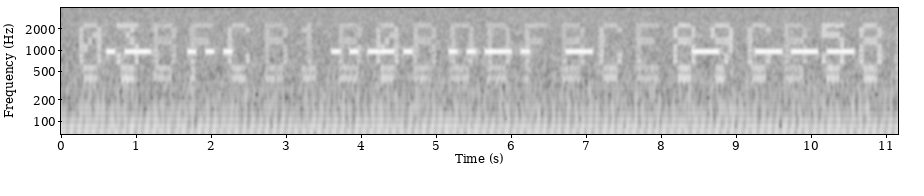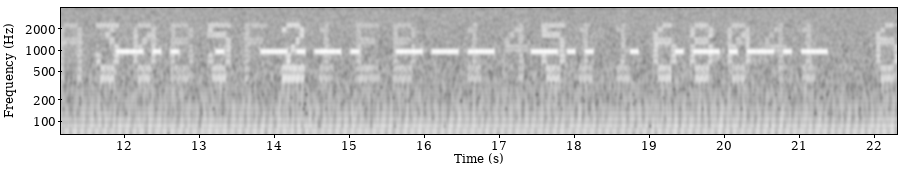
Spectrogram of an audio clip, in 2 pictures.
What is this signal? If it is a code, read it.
Morse code, heard as a keyed tone, about 10 wpm, 960 Hz. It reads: AS FFT TO DECODE.
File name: radiocap / REC z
